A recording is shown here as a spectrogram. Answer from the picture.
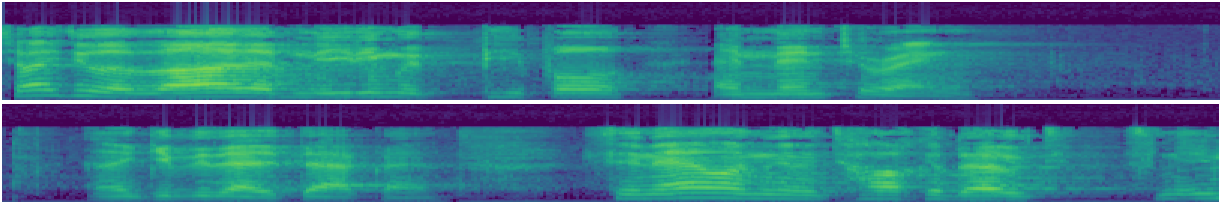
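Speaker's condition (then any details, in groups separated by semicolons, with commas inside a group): Cerebral palsy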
